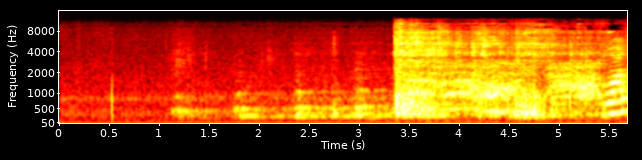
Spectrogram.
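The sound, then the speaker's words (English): Glass baubles breaking: a few light clinks and tinkles build up, then a loud, sustained shattering crash of many glass pieces that rattles on for a couple of seconds, bright. “The glass baubles?”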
